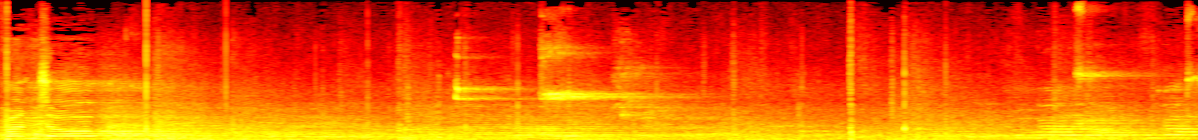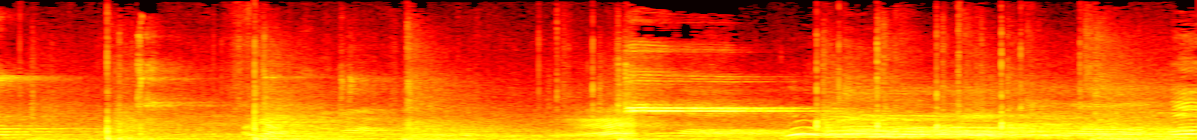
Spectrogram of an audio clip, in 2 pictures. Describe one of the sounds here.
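Young men call out to each other across a large echoing hall.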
